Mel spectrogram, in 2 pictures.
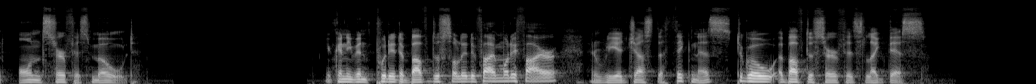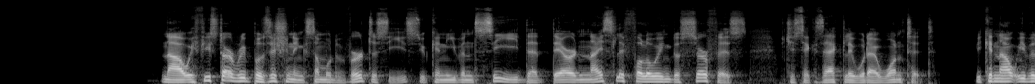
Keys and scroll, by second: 4.5 alt+a, 12.7 alt+a, 15.4-16.1 typing, 16.7 Escape, 18.2-18.9 typing, 20.0 Tab.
